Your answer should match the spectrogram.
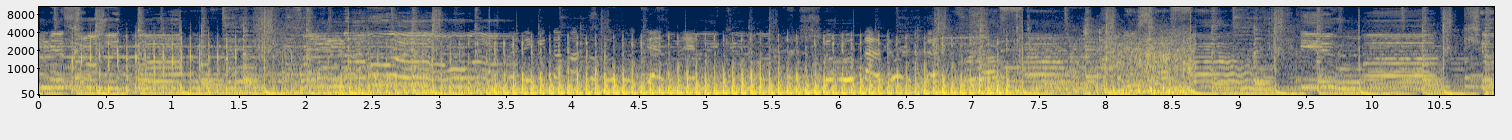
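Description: A motorboat's engine running, a fast even drone under background music, with a woman's voice briefly over it. The engine sound stops about seven seconds in, leaving the music.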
